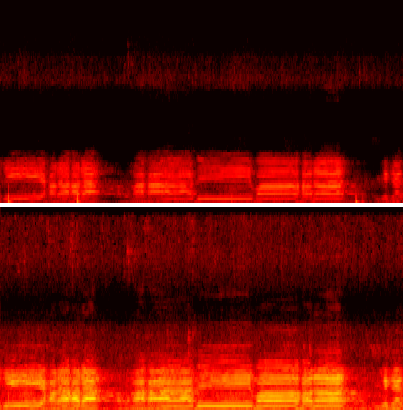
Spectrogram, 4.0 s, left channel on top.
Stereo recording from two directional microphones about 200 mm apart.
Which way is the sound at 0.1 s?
45° left (ahead or behind).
